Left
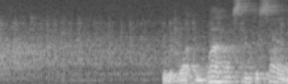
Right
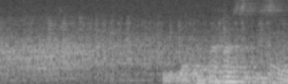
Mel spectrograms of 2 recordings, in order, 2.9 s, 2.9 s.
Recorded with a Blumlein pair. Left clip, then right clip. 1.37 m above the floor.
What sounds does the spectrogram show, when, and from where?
1.6 s a man speaking: 60° left, 2 m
